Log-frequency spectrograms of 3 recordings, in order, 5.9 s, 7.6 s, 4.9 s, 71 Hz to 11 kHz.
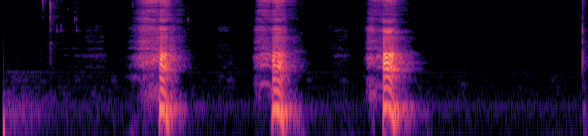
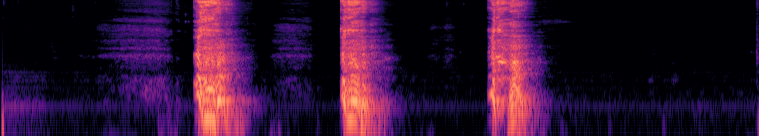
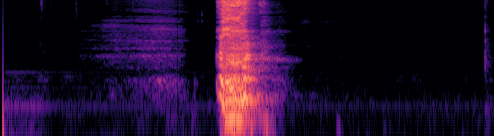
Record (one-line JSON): {"exhalation_length": "5.9 s", "exhalation_amplitude": 27918, "exhalation_signal_mean_std_ratio": 0.24, "three_cough_length": "7.6 s", "three_cough_amplitude": 32768, "three_cough_signal_mean_std_ratio": 0.29, "cough_length": "4.9 s", "cough_amplitude": 32768, "cough_signal_mean_std_ratio": 0.22, "survey_phase": "beta (2021-08-13 to 2022-03-07)", "age": "45-64", "gender": "Male", "wearing_mask": "No", "symptom_none": true, "smoker_status": "Never smoked", "respiratory_condition_asthma": false, "respiratory_condition_other": false, "recruitment_source": "REACT", "submission_delay": "3 days", "covid_test_result": "Negative", "covid_test_method": "RT-qPCR", "influenza_a_test_result": "Negative", "influenza_b_test_result": "Negative"}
